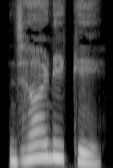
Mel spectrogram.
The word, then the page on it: ಝಾಡಿಕೆ: Kannada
